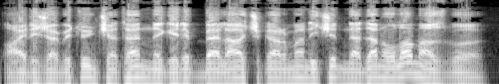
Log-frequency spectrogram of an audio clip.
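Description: A man's voice: on the low side, a little fast, fairly bright tone, no room sound, natural voice. A man doing a stern, wry village priest. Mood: reproachful. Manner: dry, reproachful.

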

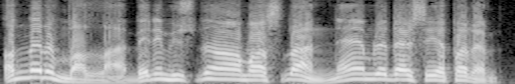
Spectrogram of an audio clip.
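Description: A man's voice: mid-range voice, big pitch swings, fairly quick, darkish tone, dry recording, clean studio sound, pitched above the performer's own voice, natural voice. A man voicing a lazy, cheeky young village man who jokes his way out of everything. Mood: joking. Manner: joking, easygoing.

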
